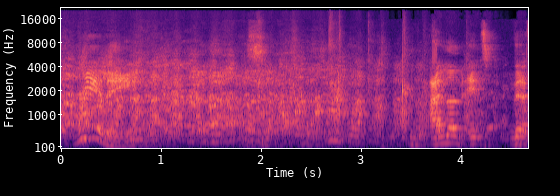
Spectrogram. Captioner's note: audience laughter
